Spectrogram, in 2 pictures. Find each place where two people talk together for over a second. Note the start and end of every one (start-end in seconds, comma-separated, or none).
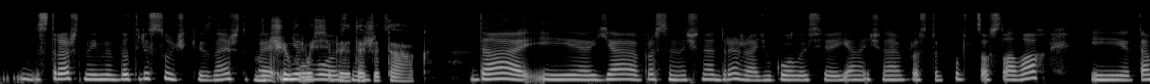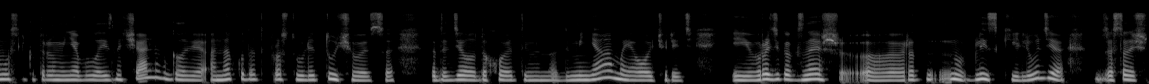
2.5-3.9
